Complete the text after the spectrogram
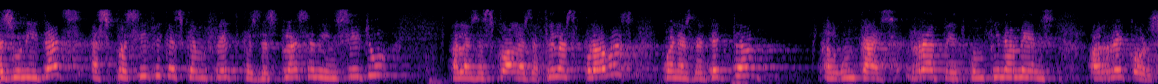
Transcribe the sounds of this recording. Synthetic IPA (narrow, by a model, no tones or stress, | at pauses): əzunit̪ad͡zəspəsifikəskɛmfet̪kəzðəsplasəninsit̪u | ələzəskɔləzəfeləspɾɔβ̞əskwanəzðət̪ɛkt̪ə | əlˠɣuŋkasrapit̪kuɱfinəmensəlˠrɛkɔɾs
